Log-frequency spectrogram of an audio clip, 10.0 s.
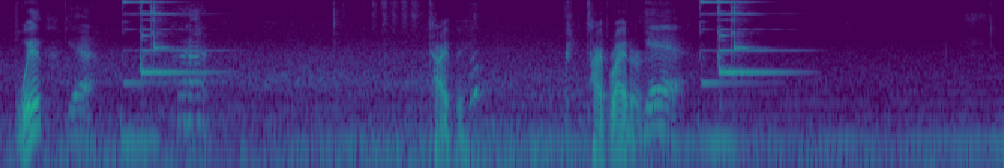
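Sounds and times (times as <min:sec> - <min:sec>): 
speech: 0:00.2 - 0:02.2, 0:04.3 - 0:04.9, 0:05.9 - 0:06.9
alarm clock ringing: 0:01.2 - 0:02.4, 0:07.0 - 0:08.2.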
